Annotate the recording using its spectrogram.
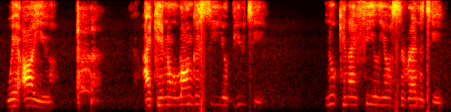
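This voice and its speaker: A middle-aged woman with a South African accent talks over a video call. Her voice is very bright and a little husky. She speaks in an earnest, measured way. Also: medium pitch, rough recording. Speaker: guest speaker. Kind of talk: poetry reading and personal talk on a video call.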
